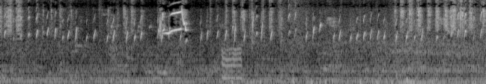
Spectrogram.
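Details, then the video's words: European goldfinches calling to each other in the wild, used to stimulate goldfinch song; continuous high twittering chorus, interrupted by a loud, harsh burst and a short lower rasping call midway. "افضل بتبتة لتحفيز طائر الحسون"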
